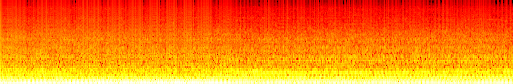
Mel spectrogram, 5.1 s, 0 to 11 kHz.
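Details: Chaserider 497 (YX67 UYA), Alexander Dennis Enviro 200 E20D diesel bus, felt sluggish: a deep, steady horn-like drone under the engine drops in pitch as revs fall, following an earlier whistle. Owner suspects the gearbox, as it was much louder towards the front.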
